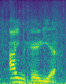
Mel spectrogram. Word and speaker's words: Einherjer: Einherjer.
